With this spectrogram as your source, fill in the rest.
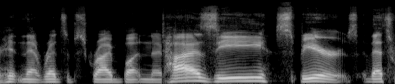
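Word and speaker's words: Tyjae Spears: you guys are hitting that red subscribe button tazy Spears that's right that's how it's pronounced tazy Spears not Tai J tazy Spears we knew that Derk Henry was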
